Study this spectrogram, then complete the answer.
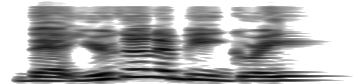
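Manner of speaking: ordinary talk, nothing marked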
